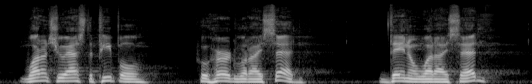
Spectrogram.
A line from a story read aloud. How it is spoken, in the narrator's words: Jesus calmly says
